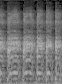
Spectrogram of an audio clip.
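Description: A duck call being blown by hand, giving four quick nasal quacks in an even rhythm, close and fairly soft, alone with no talk.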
